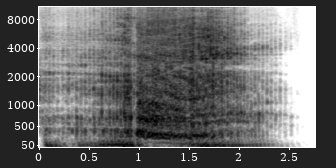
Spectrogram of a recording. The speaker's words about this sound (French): Prenons un rugissement de fauve.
